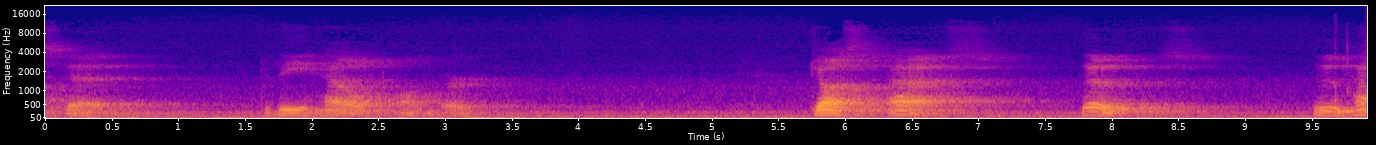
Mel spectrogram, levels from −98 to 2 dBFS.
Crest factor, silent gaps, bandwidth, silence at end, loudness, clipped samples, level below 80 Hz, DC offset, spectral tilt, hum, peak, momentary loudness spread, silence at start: 22 dB; none; 10.5 kHz; 0 s; -29 LUFS; under 0.1%; -40 dBFS; under 0.1%; -8.5 dB/octave; none; -8 dBFS; 20 LU; 0 s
